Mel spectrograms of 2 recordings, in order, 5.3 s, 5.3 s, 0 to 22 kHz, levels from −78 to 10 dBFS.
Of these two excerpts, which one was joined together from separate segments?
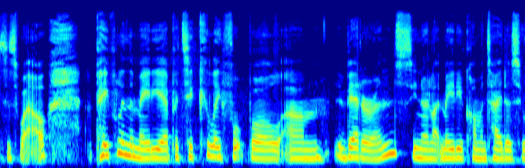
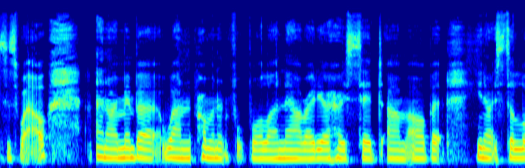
second; 1 cut; at 0.9 s

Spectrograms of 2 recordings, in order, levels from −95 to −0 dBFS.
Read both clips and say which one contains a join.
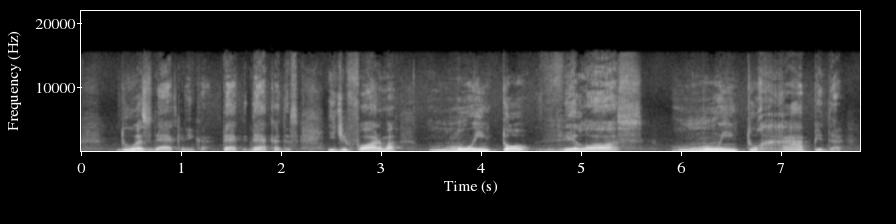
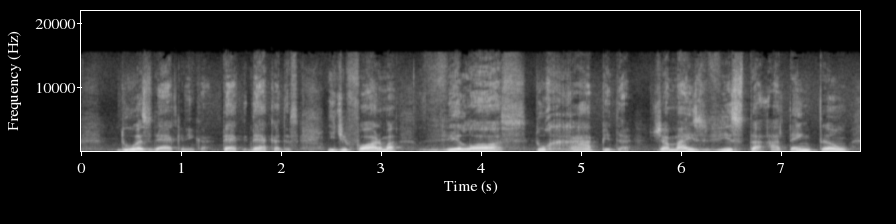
second; 2 cuts; at 3.4 s, 4.6 s

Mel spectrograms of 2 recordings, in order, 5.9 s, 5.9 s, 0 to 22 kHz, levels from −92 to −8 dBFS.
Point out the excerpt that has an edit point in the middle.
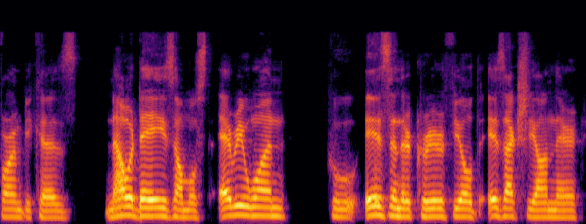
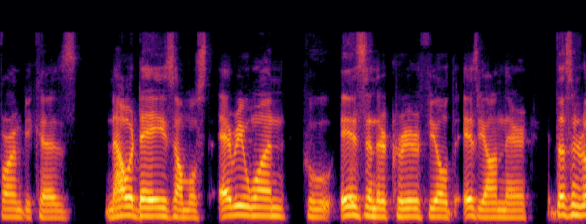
second; 2 cuts; at 2.9 s, 4.8 s

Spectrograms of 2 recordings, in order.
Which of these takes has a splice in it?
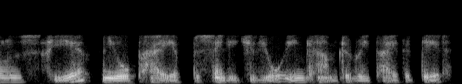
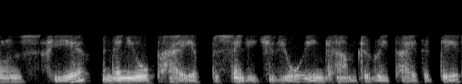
first; 1 cut; at 1.0 s

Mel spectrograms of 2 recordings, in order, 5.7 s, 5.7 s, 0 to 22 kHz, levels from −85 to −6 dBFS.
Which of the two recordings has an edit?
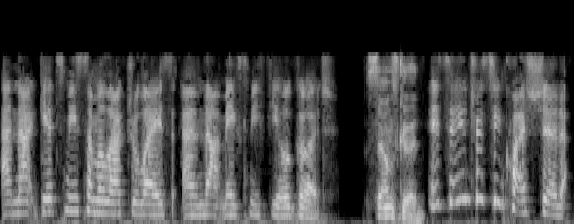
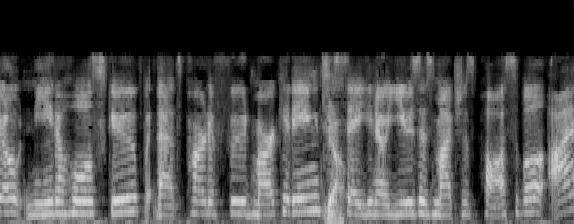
first; 1 cut; at 4.3 s

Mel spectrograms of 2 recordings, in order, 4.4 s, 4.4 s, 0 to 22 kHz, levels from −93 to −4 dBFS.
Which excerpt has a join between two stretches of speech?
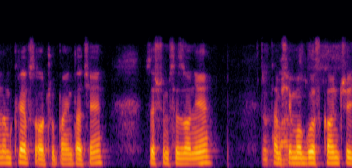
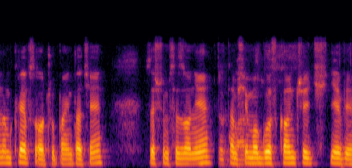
second; 1 cut; at 2.7 s

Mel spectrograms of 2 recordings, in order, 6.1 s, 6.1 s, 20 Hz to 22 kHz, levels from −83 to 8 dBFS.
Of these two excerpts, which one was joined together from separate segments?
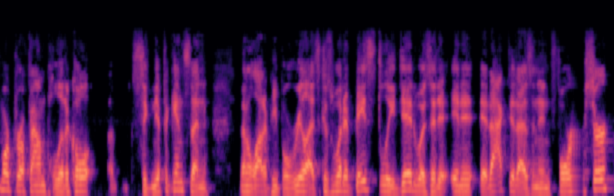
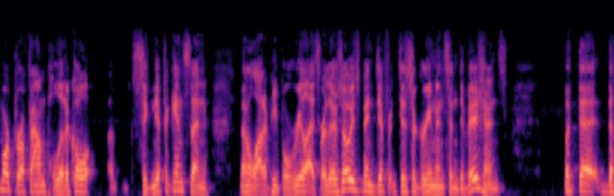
second; 1 cut; at 3.2 s

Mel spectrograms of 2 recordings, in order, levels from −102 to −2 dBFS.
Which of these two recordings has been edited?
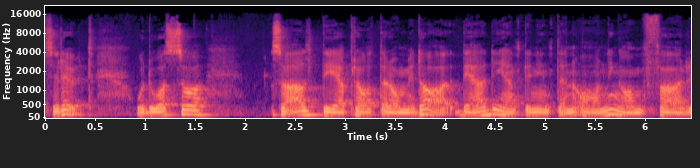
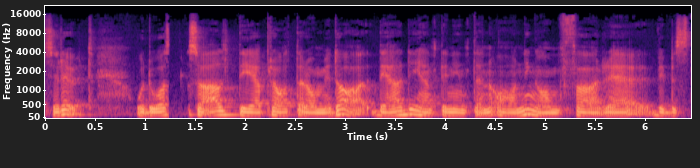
second; 1 cut; at 1.2 s

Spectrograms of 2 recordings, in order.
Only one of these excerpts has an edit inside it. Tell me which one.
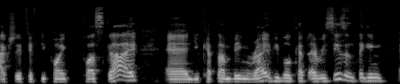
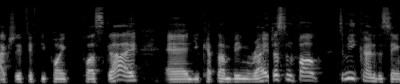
second; 1 cut; at 2.7 s

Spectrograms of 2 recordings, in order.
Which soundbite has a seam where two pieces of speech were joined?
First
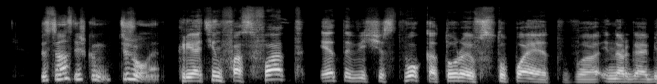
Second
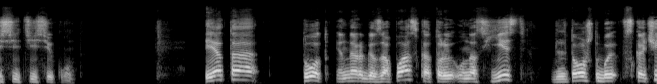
first; 1 cut; at 1.7 s

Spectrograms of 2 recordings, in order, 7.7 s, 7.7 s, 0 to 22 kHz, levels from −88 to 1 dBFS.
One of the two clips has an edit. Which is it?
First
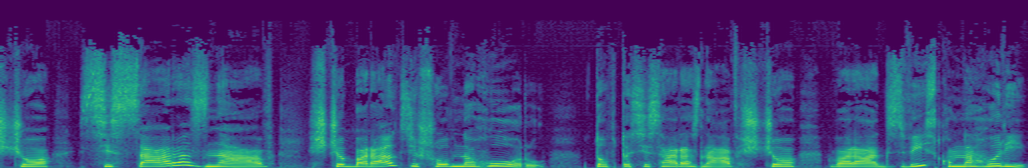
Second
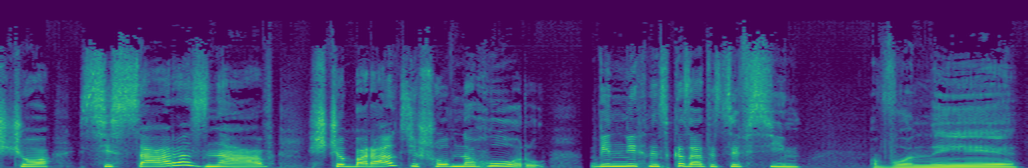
second; 2 cuts; at 4.3 s, 6.4 s

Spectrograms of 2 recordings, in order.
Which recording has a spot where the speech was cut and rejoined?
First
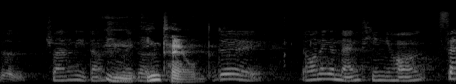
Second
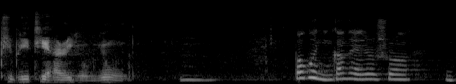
second; 1 cut; at 2.9 s

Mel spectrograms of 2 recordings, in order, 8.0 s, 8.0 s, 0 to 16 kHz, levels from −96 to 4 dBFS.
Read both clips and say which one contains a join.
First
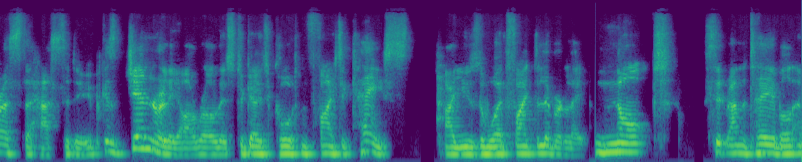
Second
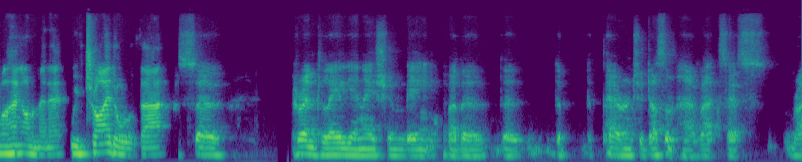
second; 2 cuts; at 1.8 s, 4.4 s

